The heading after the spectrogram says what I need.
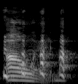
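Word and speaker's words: Eoin: It's her boyfriend, Owen, spelled Eon, but pronounced Owen.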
